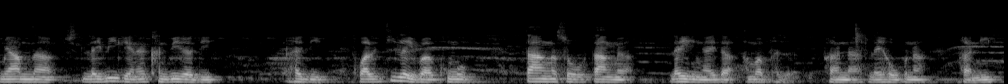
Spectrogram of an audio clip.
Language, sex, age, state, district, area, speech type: Manipuri, male, 18-30, Manipur, Thoubal, rural, spontaneous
